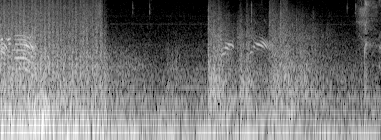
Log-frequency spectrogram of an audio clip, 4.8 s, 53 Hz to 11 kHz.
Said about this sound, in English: Rifle here getting absolutely suppressed by the MG42.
